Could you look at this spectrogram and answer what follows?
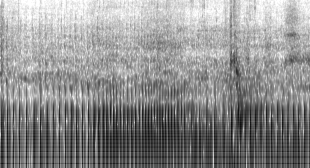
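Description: Motorcycle engine idling with a rapid, even throb, and a brief knock about three and a half seconds in.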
